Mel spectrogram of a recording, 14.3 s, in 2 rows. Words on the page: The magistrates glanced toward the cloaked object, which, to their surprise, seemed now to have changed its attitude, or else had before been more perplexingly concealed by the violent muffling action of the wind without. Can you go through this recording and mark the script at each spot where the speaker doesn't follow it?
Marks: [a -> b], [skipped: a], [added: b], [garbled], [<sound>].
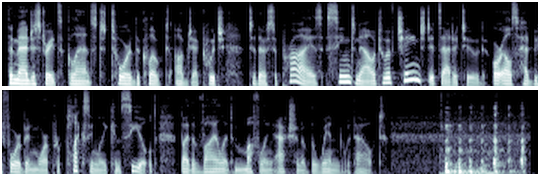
The magistrates glanced toward the cloaked object, which, to their surprise, seemed now to have changed its attitude, or else had before been more perplexingly concealed by the violent muffling action of the wind without. [laugh]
